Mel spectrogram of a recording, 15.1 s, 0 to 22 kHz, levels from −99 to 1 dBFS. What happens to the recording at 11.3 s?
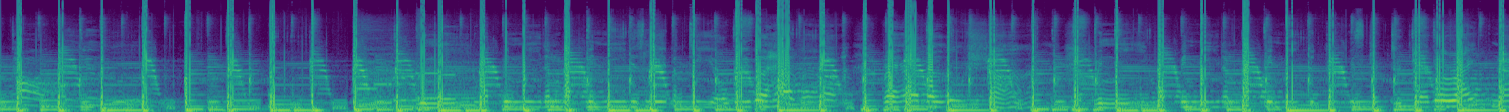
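At 11.3 s the clip shows the integer overflow present throughout: the signal is driven about 4 dB past the integer limit, so peaks wrap to the opposite sign instead of being limited. Under one percent of samples cross, each producing a harsh crack far sharper than clipping.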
